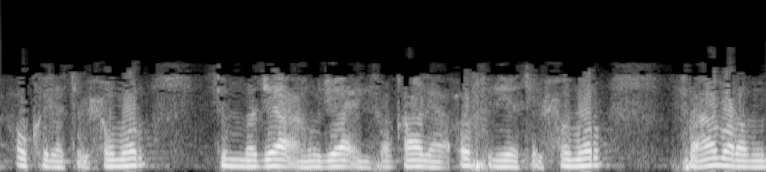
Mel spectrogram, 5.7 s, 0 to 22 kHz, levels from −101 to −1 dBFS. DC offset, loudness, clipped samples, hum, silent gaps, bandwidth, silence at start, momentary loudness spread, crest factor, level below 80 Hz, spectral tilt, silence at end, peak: under 0.1%; -14 LUFS; under 0.1%; none; none; 4.1 kHz; 0.1 s; 7 LU; 14 dB; -44 dBFS; -12.5 dB/octave; 0 s; 0 dBFS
